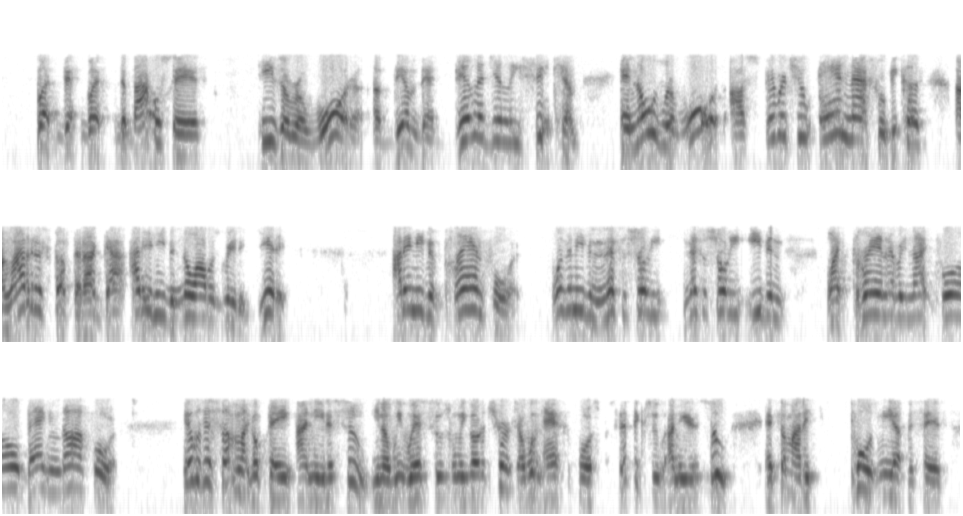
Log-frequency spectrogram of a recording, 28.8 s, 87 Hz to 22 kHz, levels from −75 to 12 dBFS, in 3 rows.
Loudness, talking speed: -23 LUFS, 210 wpm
